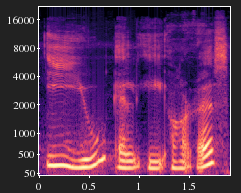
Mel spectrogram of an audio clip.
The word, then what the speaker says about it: Euler: function satisfies the euler's theorem it's spelled as e-u-l-e-r-s and pronounced as euler's theorem now the euler's theorem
